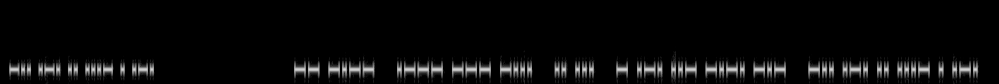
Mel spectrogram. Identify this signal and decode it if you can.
Morse code, heard as a keyed tone, about 44 wpm, 700 Hz. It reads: DRIVER MY JOB IS TRUCK DRIVER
